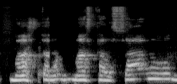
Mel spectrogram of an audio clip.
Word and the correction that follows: Maniscalco: Maniscalco. Is that how you say it? – There, that might, hey, you did it best, I think.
